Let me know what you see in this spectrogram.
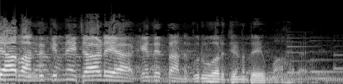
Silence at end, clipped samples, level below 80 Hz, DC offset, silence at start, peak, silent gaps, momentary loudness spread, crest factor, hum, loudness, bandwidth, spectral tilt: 0 s; under 0.1%; -42 dBFS; under 0.1%; 0 s; 0 dBFS; none; 14 LU; 12 dB; none; -12 LUFS; 11.5 kHz; -5.5 dB/octave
